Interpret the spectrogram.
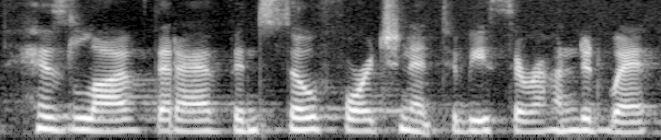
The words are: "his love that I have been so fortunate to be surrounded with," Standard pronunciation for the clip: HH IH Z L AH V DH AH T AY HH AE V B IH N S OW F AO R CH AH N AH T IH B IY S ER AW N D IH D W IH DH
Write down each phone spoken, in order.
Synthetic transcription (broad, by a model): HH IH Z L AH V DH AH T AY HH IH V B IH N S OW F AO R CH AH N AH T IH B IY S ER AW N D IH D W IH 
